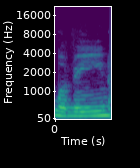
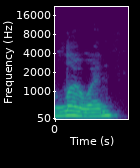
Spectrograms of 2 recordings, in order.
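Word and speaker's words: Lewin: one of my heroes Kurt LaVine although a lot of people pronounce his name Luen ellwin right one of the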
